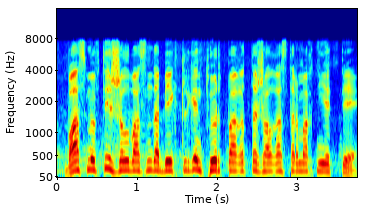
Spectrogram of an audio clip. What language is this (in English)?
Kazakh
